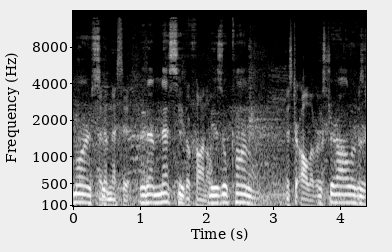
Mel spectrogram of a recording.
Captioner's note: speaking in french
